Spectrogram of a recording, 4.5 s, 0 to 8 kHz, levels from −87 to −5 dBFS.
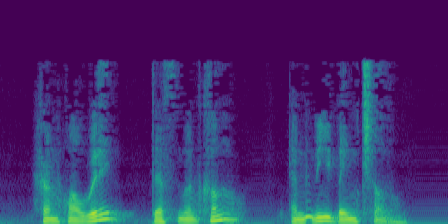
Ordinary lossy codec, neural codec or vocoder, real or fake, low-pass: MP3, 24 kbps; codec, 16 kHz, 0.5 kbps, FreqCodec, larger model; fake; 7.2 kHz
